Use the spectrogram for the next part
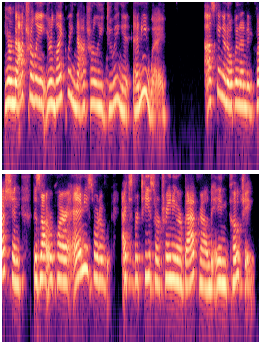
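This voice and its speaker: Woman, webinar presenter, fairly high voice, earnest, encouraging, repeats for emphasis, video call mic. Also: moderate pace, darkish tone.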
